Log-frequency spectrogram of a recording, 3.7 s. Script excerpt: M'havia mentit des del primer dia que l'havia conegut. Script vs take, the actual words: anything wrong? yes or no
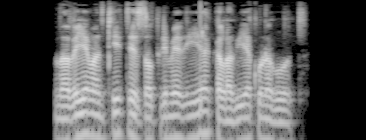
no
